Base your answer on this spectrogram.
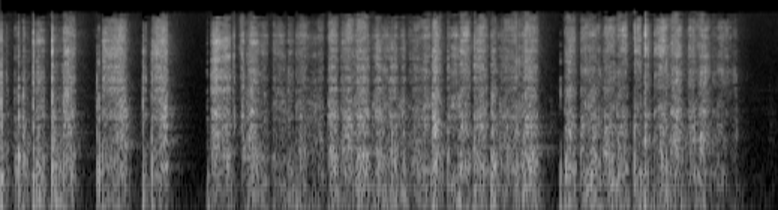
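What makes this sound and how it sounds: Fingernails scratch the rims of a stack of nested brown kraft paper cups, making dense, dry rasping bursts with brief pauses between them. The scratching is bright and gritty with a soft low body. Near the end, some of the cups are slid apart and the sound fades to quiet.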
